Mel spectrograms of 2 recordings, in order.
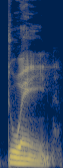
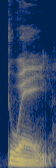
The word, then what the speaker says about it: Dwayne: Luego el nombre, Dwayne. Dwayne. Primero tenemos una D y luego se dice Way, como un mexicano.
